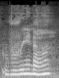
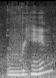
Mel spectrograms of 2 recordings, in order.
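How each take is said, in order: First: The name is said as Rena, settled. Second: The name is said as Reen, rising. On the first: The speaker calls it right. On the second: The speaker calls it wrong.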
